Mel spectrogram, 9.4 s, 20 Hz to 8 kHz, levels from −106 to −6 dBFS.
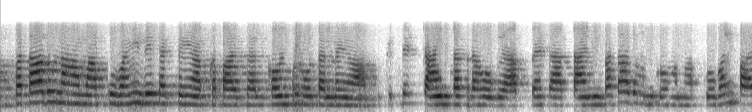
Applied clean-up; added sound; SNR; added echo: none; none; none; none.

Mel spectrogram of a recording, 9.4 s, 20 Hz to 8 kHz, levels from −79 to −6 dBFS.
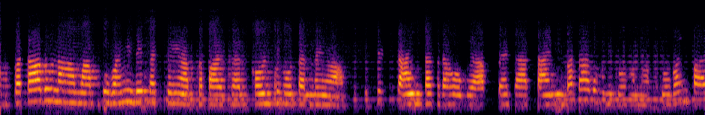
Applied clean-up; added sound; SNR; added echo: neural mask model RNNoise.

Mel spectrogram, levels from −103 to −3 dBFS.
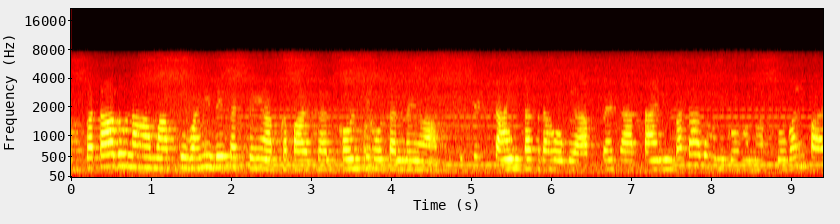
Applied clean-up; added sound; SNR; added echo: none; Bowed string instrument + Engine; 14 dB; none.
